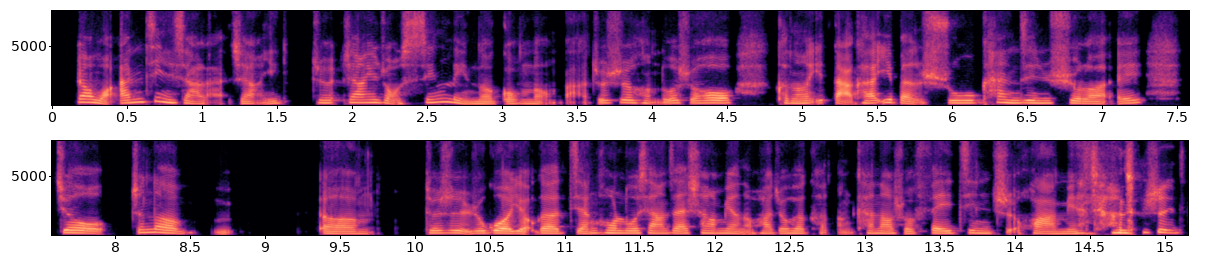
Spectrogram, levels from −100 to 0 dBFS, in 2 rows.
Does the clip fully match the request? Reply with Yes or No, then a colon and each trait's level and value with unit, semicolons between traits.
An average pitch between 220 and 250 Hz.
No: high, 195 Hz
